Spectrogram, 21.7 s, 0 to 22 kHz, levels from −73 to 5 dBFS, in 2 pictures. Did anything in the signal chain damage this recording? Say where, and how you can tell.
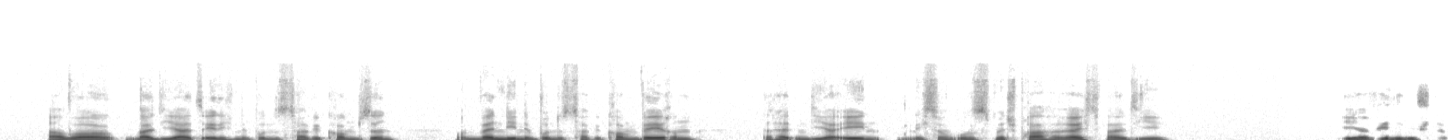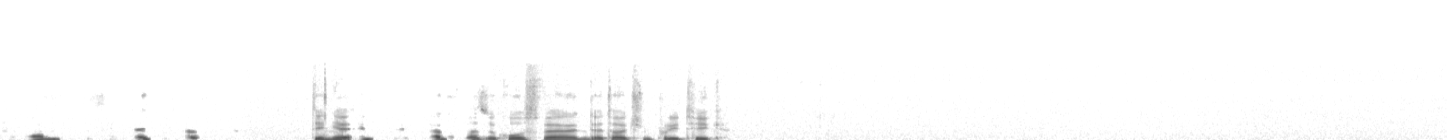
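Yes, damage in the call processing stage, likely an echo canceller that mistook simultaneous talk at both ends for loudspeaker echo and turned everything down at once, which is speech suppressed in double talk. The speech sinks sharply from 9.87 to 12.51 s, dropping by roughly 30 dB for about two seconds in total. It sinks again from 13.51 to 14.53 s, this time by around 35 dB for about a second.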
